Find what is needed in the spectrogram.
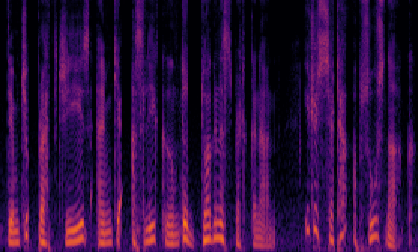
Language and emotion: Kashmiri, disgusted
